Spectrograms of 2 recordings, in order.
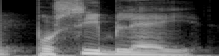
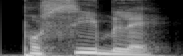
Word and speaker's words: posible: say possible in spanish the word is posible possibly the second syllable the e is accentuated posible and the final a sound posible is a pure vowel not a don't say posible but posible impossible in spanish is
